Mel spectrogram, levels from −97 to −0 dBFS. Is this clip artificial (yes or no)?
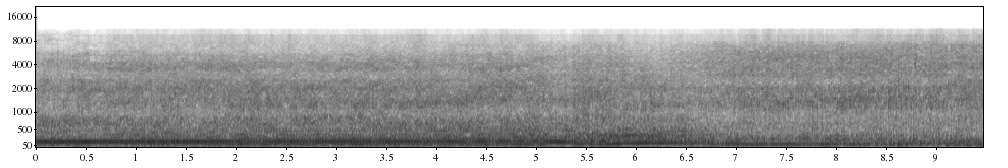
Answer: yes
